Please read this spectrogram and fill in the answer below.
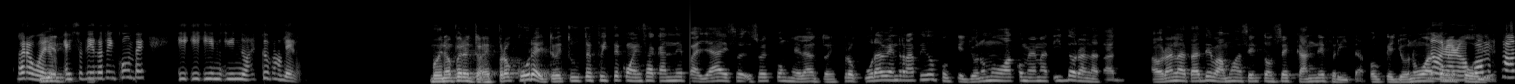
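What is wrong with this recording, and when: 0:06.90: click −18 dBFS

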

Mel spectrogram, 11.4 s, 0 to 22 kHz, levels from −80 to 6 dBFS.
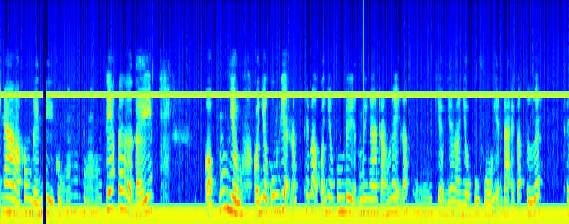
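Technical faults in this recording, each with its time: surface crackle 320 per second −29 dBFS
mains hum 50 Hz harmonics 6 −26 dBFS
whistle 3,800 Hz −24 dBFS
0:00.85–0:00.91: drop-out 64 ms
0:07.26: click −4 dBFS

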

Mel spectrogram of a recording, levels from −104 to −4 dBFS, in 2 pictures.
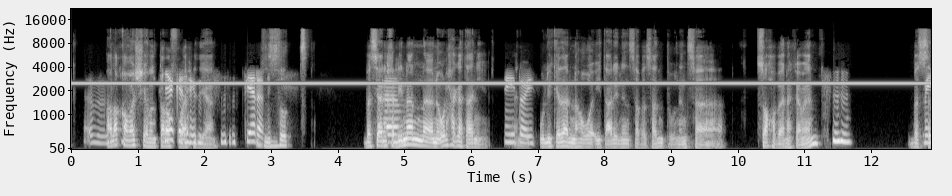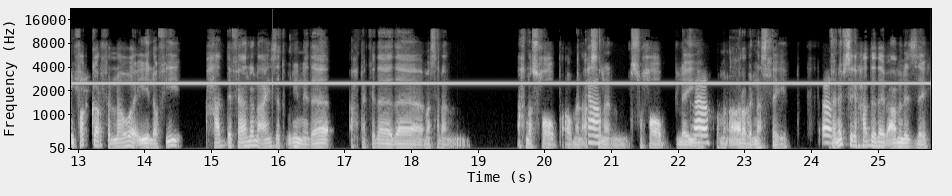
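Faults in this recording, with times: whistle 2,500 Hz −25 dBFS
0:15.92: drop-out 4.5 ms

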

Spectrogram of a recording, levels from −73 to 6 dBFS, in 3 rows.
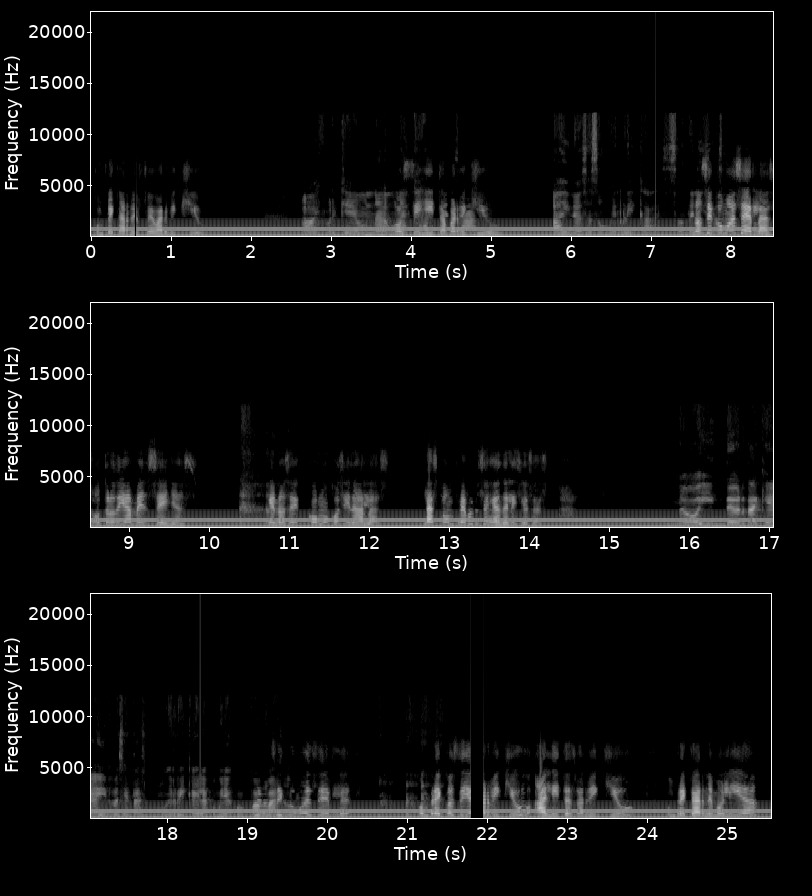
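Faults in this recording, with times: mains buzz 60 Hz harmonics 28 −33 dBFS
whistle 790 Hz −31 dBFS
0:00.55–0:00.57: drop-out 23 ms
0:07.06: click −16 dBFS
0:18.42: click −13 dBFS
0:21.80–0:21.96: drop-out 162 ms

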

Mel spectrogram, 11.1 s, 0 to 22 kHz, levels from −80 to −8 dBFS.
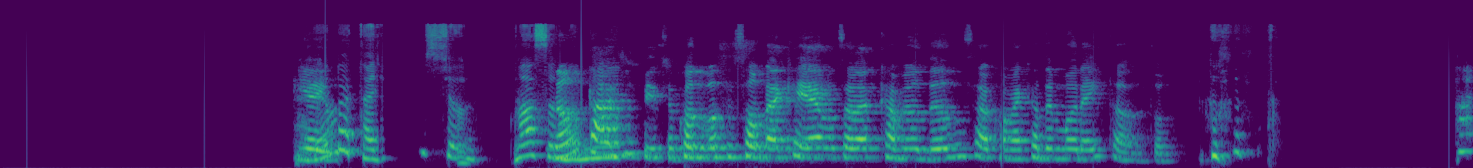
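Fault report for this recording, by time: scratch tick 45 rpm −30 dBFS
0:02.44: click −18 dBFS
0:04.36: click −17 dBFS
0:07.51–0:07.53: drop-out 17 ms

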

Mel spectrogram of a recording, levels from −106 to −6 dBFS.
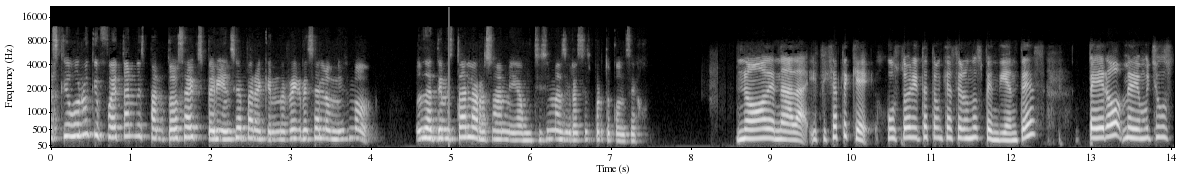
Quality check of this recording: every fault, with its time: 0:04.98: click −9 dBFS

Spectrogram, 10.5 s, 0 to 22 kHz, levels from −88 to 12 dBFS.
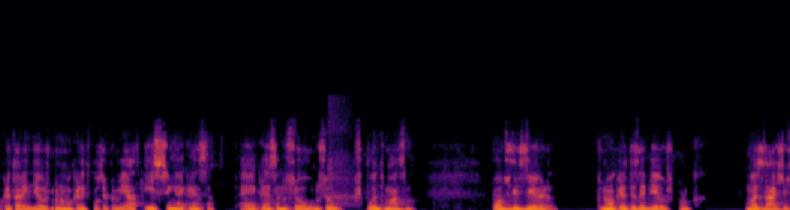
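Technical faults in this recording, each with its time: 0:00.71–0:00.73: drop-out 21 ms

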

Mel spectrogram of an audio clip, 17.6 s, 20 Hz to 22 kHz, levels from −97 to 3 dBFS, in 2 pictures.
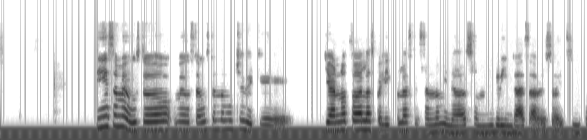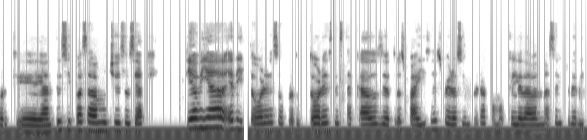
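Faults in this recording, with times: surface crackle 13 per second −27 dBFS
mains hum 60 Hz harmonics 4 −28 dBFS
0:07.89: drop-out 2.8 ms
0:12.46–0:12.53: drop-out 68 ms
0:13.81: click −14 dBFS

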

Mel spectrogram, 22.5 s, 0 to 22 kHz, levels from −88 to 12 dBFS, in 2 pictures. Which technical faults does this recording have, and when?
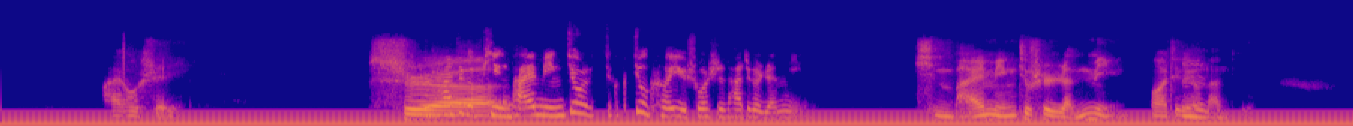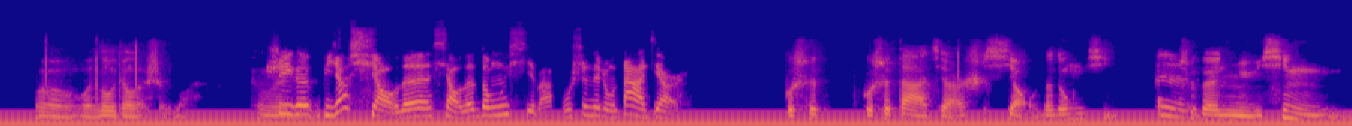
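mains hum 60 Hz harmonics 6 −31 dBFS

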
